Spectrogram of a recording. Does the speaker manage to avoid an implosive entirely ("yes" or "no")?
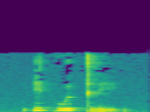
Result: yes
